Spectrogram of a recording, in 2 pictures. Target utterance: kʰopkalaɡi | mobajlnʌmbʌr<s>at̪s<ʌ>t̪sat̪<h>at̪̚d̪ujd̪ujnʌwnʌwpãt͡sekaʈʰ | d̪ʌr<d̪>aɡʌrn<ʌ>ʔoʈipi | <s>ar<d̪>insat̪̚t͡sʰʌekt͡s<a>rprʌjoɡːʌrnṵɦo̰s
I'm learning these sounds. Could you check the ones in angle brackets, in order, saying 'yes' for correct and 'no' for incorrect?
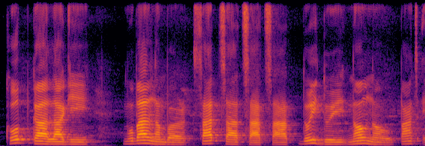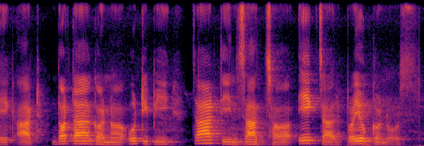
yes, no, no, no, yes, no, no, yes

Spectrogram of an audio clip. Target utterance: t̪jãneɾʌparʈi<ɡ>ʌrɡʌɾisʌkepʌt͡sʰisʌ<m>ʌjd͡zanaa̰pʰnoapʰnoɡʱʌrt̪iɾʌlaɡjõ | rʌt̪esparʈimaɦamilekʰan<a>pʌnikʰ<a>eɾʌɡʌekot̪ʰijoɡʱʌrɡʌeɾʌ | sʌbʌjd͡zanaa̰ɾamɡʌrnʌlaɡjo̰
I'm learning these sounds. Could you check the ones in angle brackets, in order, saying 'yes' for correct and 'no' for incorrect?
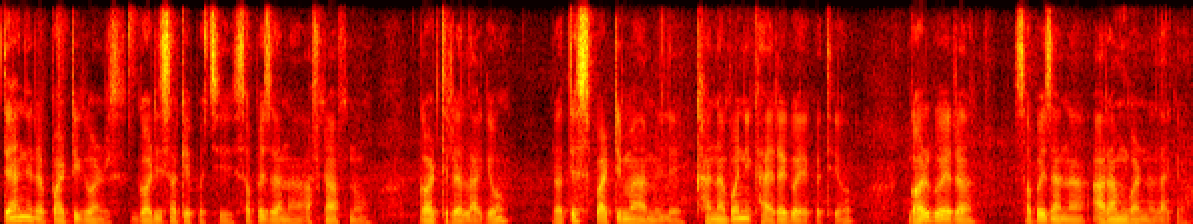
yes, no, yes, yes

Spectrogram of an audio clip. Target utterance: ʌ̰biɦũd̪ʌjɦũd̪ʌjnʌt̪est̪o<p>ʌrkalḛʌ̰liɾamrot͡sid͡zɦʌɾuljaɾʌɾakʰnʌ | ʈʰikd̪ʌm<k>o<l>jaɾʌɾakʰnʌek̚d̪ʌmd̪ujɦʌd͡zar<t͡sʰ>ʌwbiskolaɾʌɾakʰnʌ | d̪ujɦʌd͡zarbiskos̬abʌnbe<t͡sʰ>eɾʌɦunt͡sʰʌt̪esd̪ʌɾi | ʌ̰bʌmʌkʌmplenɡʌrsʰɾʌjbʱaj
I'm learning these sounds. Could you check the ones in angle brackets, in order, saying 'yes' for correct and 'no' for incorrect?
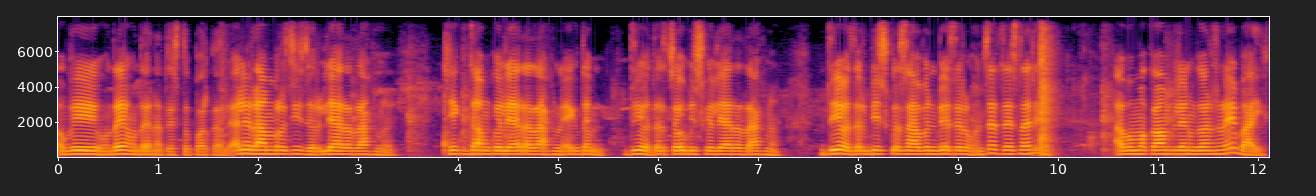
yes, yes, yes, no, no

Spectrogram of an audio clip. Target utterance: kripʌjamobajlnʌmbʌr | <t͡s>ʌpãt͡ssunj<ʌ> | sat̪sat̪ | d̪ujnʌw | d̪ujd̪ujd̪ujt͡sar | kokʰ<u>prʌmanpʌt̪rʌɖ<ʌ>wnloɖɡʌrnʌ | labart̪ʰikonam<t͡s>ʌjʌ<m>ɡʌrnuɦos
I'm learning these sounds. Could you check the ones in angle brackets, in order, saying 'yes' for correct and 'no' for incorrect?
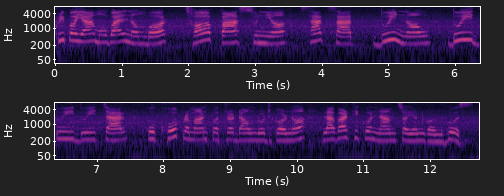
no, yes, no, no, yes, no

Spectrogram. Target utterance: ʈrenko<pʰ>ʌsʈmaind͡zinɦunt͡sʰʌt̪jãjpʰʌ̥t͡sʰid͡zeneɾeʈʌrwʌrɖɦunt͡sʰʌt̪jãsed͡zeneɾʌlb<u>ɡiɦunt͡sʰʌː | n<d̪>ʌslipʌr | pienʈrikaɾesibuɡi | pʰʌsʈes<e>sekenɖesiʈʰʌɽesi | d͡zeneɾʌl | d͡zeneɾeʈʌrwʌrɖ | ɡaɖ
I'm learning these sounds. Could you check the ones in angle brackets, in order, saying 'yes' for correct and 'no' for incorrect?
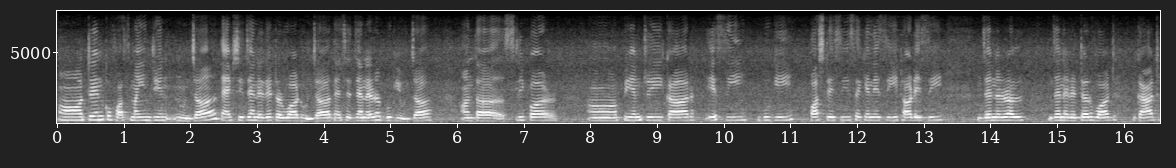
yes, yes, no, no

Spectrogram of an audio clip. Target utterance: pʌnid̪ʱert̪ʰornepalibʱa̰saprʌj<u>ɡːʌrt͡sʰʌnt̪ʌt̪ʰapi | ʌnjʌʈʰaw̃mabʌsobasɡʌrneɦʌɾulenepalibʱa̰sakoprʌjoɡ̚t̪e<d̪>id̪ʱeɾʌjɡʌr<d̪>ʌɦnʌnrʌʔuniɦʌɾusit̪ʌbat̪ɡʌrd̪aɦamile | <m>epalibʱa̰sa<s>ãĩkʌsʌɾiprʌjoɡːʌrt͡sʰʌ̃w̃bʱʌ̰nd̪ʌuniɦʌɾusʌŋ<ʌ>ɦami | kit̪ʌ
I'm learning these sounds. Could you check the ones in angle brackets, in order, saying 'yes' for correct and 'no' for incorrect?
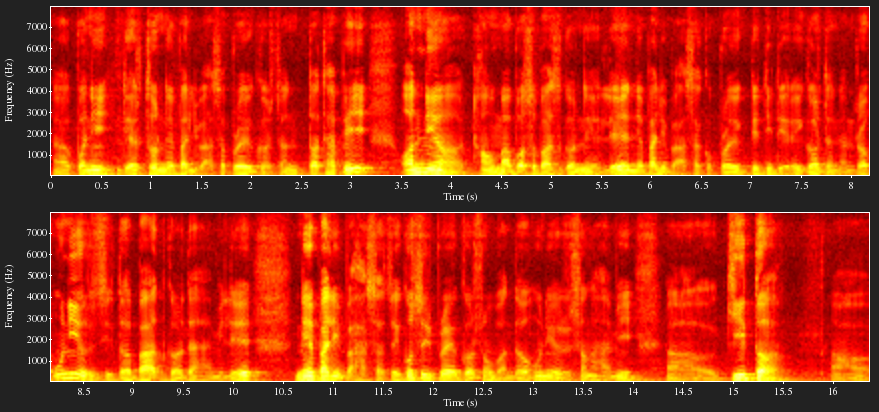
no, no, yes, no, no, yes

